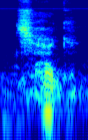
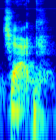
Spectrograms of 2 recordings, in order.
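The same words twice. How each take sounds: First: The word is said in a weak, hesitant tone. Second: The word is said in a normal, steady tone. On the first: "I might convey weakness like check" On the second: "every other time, I'm like check"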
